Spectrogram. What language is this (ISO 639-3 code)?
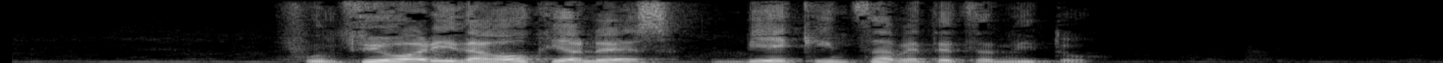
eus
